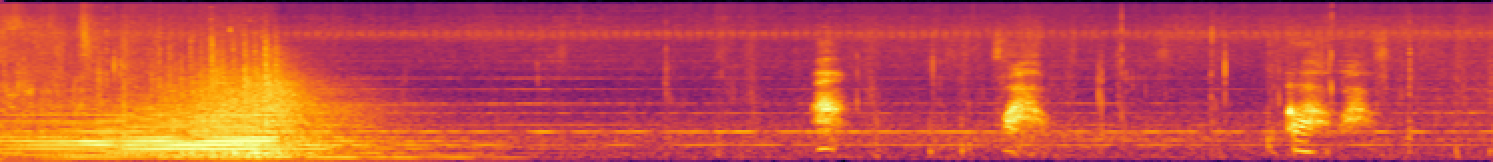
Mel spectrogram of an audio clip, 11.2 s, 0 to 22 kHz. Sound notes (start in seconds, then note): 0.0 dramatic music; 6.5 gasps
